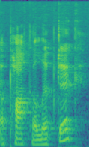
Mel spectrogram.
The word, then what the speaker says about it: apocalyptic: Then it's gonna move to an open a stressed on the paw. It's an apocalyptic except for I'm not going to say that t aspirate. Apocalyptic. Apocalyptic sound a little bit more like a d because of the blend.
